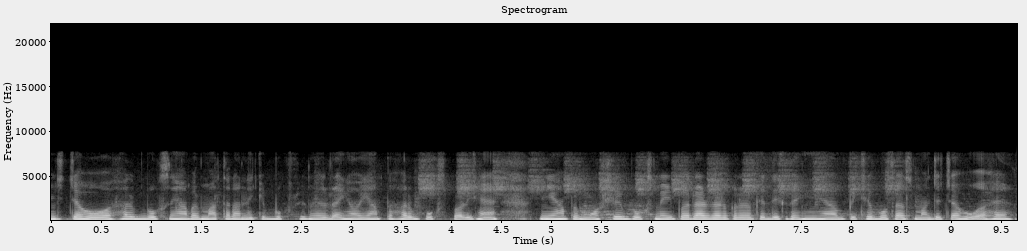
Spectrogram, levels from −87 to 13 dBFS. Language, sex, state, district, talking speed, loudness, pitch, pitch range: Hindi, male, Punjab, Pathankot, 250 wpm, -13 LUFS, 205 Hz, 200-215 Hz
